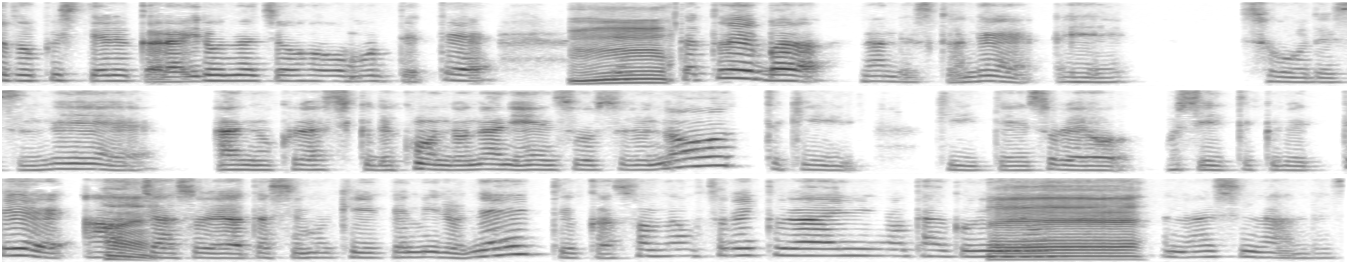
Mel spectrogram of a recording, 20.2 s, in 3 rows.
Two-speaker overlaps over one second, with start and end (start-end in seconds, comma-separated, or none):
none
